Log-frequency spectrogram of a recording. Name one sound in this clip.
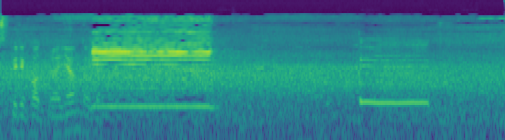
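Traffic hums steadily on a busy city street outdoors.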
